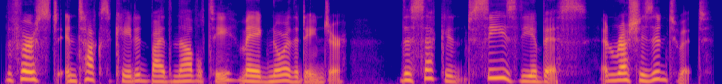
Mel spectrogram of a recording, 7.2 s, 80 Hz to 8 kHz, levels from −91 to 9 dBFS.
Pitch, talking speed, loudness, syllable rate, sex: 205 Hz, 160 wpm, -20 LUFS, 5.0 syllables/s, female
